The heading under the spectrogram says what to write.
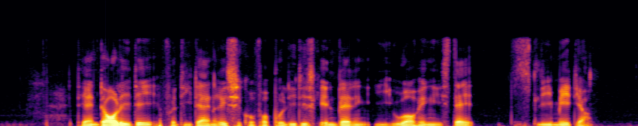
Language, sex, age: Danish, male, 30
